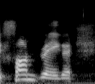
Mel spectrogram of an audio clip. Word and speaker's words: von Dreger: Yes, and it's actually von Dreger. In the German language, the consonant V is pronounced like F. So we say like Volkswagen.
